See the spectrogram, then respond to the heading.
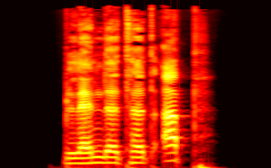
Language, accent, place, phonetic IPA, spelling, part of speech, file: German, Germany, Berlin, [ˌblɛndətət ˈap], blendetet ab, verb, De-blendetet ab.ogg
- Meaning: inflection of abblenden: 1. second-person plural preterite 2. second-person plural subjunctive II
